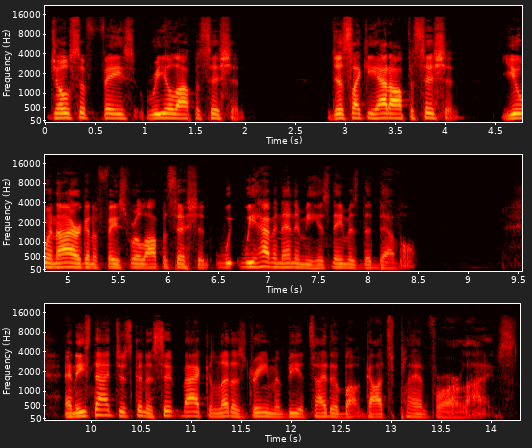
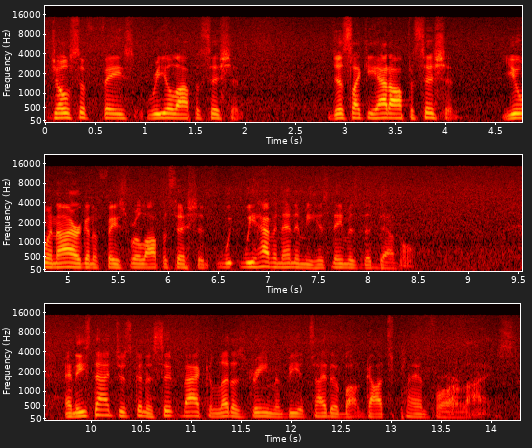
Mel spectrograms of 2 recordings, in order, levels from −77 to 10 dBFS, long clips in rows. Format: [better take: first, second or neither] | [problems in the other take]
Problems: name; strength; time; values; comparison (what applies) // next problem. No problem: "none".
first | hiss; noticeable; throughout; 15 dB below the speech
